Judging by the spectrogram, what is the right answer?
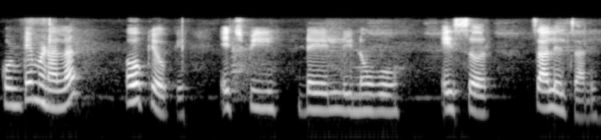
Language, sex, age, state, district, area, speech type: Marathi, female, 60+, Maharashtra, Nashik, urban, spontaneous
